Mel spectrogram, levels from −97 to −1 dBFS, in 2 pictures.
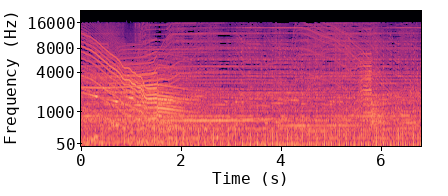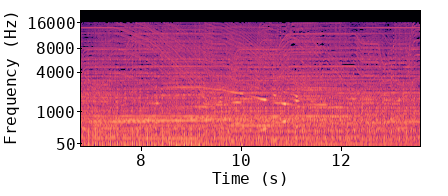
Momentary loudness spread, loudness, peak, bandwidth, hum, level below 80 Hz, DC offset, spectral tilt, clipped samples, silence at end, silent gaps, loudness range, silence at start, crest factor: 8 LU; -20 LUFS; 0 dBFS; 16 kHz; none; -32 dBFS; under 0.1%; -3 dB/octave; under 0.1%; 0 s; none; 5 LU; 0 s; 20 dB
